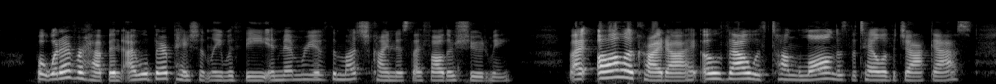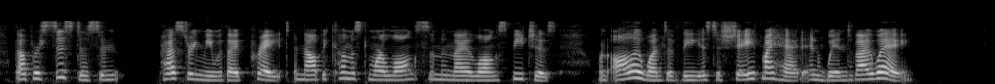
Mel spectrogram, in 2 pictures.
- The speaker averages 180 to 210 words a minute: Yes, average, 200 wpm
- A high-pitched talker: Yes, high, 215 Hz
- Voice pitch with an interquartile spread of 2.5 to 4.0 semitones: No, average, 4.7 semitones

